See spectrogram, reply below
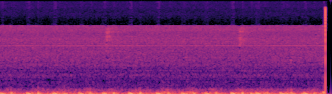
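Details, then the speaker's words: Dog with patent ductus arteriosus (later ACDO-occluded): fast heartbeat under a continuous rumbling murmur that can be missed without careful auscultation. "but this is a continuous murmur and it can be missed if you're not a sculpting closely enough"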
